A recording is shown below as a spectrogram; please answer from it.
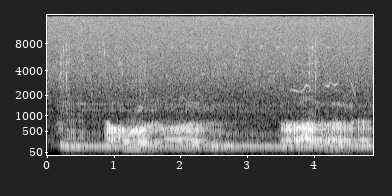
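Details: Three-legged male lion with his lioness while mating, giving deep rasping growls in two long bursts separated by a lower rumbling pause, quiet outdoor setting.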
